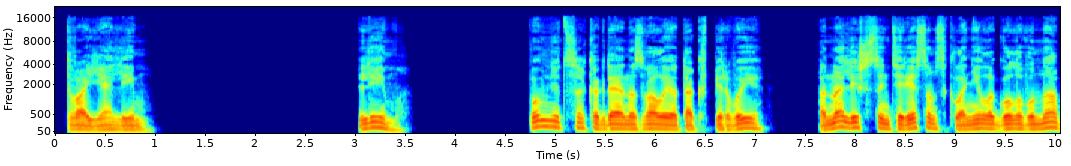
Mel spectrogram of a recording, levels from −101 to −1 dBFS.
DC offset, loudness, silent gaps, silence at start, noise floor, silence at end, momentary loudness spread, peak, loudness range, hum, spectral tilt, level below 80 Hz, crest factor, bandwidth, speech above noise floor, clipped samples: under 0.1%; -22 LUFS; 1.07-3.03 s, 3.61-4.74 s, 7.21-7.64 s; 0.1 s; under -90 dBFS; 0 s; 8 LU; -6 dBFS; 10 LU; none; -7 dB/octave; -50 dBFS; 18 dB; 16.5 kHz; over 69 dB; under 0.1%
